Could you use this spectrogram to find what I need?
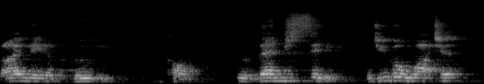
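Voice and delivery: threatening, sinister, menacing voice. Recalling a rough-looking man at six in the morning, the speaker retells his menacing question. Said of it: "he says menacingly to me".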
